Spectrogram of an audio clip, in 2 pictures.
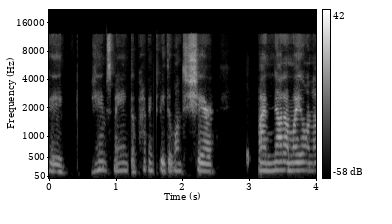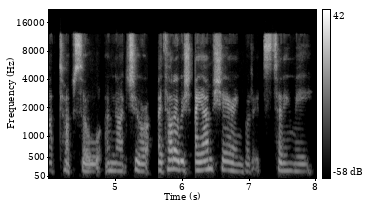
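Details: Adult woman speaking; Plain speech.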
